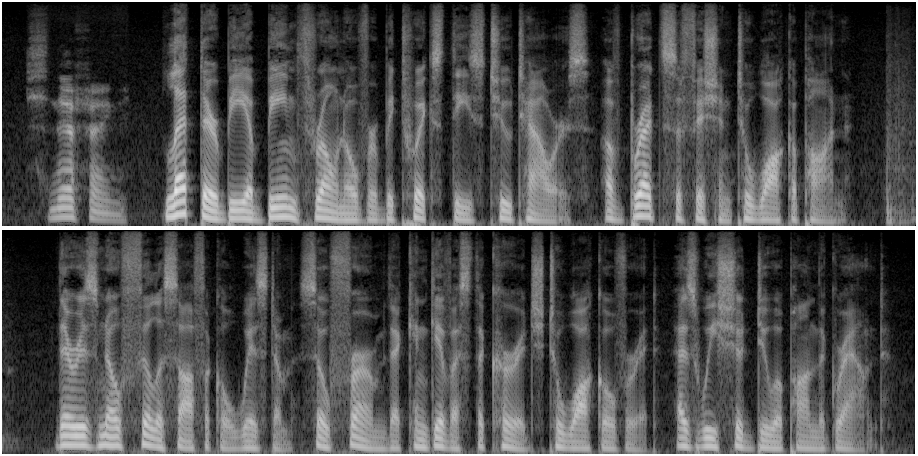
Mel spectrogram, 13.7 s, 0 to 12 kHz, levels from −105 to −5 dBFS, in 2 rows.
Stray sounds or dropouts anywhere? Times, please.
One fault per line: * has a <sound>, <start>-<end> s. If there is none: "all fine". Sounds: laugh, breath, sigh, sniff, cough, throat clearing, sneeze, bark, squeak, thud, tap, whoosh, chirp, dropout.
* has a sniff, 0.2-1.0 s
* has a thud, 6.6-7.0 s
